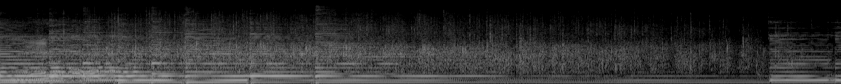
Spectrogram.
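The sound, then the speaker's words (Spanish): Audience applause for the host at a gathering in Langón, a steady patter of clapping that gradually thins and softens over several seconds, with sustained tones held underneath. “Con mi verso les encauzo para pedir un aplauso a Patrick, el anfitrión.”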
